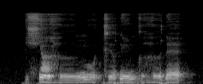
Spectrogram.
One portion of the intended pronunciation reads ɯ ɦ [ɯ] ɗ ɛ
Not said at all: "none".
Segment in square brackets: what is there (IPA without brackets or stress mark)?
ɯ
